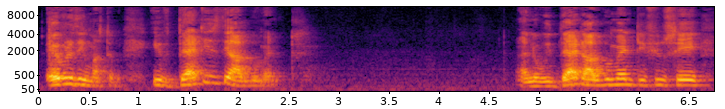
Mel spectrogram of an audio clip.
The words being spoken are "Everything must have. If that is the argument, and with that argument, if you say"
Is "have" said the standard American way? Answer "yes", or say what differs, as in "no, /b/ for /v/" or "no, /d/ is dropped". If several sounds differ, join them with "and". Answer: no, /b/ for /v/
